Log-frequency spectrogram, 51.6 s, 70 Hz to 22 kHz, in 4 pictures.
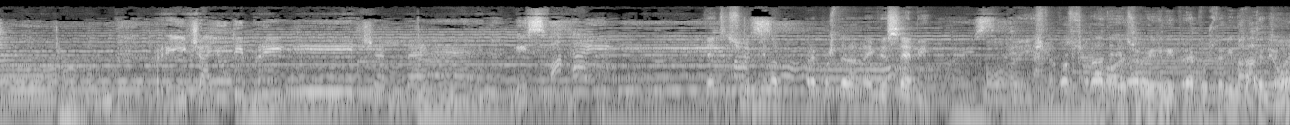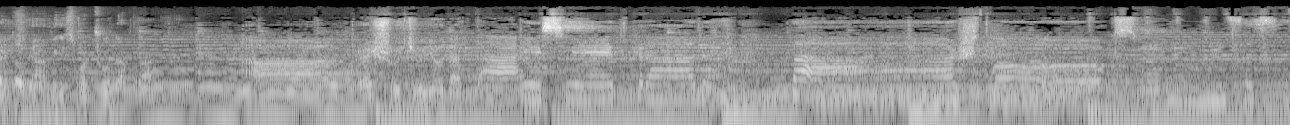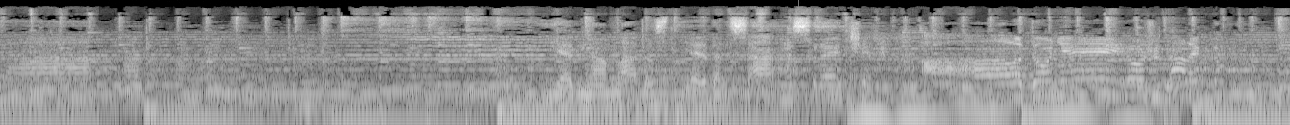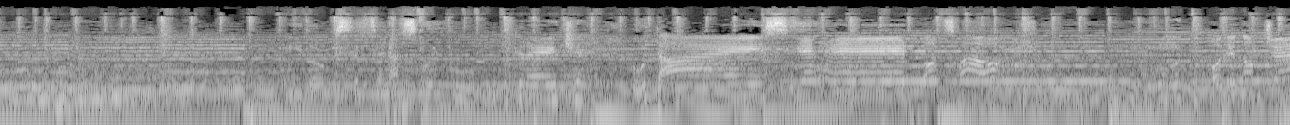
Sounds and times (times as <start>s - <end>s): Christian music: 0.0s - 51.6s.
